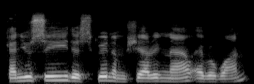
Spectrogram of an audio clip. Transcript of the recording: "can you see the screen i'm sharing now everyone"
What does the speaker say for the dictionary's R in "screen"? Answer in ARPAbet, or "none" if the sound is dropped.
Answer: R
